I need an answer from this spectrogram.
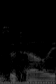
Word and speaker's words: Zixeltel: I'll answer to either, but Zixeltel, yeah.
